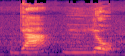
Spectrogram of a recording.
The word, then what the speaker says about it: galho: som, como a palavra galho, lho. Eu tenho 4 fonemas. Por quê? Eu pronuncio G, o A, o LH, pronuncio um som só, por isso que a gente retomou dígrafo, e o O.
